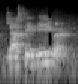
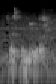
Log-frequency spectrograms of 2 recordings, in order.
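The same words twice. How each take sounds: First: Excited name. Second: Softer echo of the name; quiet repeat. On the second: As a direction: say it again under the breath. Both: Real, not acted. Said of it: "Who do you know now?".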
